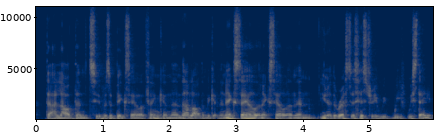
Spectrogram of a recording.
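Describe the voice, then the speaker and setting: A man with a fairly low pitch and vocal fry talks very fast with lively intonation and hardly any pauses. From Zimbabwe and Zambia. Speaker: podcast guest. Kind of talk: casual interview chat.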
